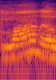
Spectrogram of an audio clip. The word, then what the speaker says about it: Lana: Anyway, so I go to Lana, which rhymes with Madonna.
